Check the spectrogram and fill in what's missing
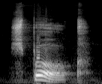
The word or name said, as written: xpo'q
